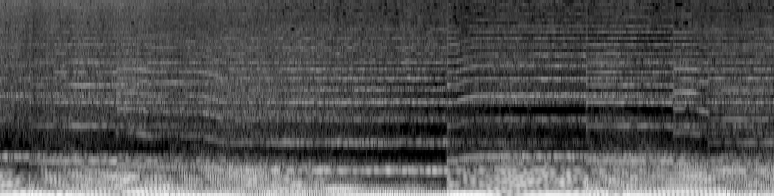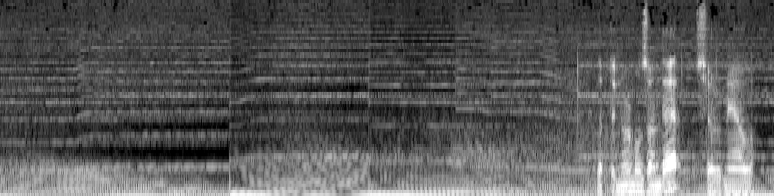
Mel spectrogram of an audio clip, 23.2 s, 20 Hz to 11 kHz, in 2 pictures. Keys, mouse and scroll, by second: 1.1 3, 1.8 alt+click, 3.9 3, 4.3 shift+click, 7.8 middle click, 8.7 shift+middle click, 9.6 shift+d, 11.2 s, 13.1-14.1 middle drag, 15.1 s, 16.6 middle click, 18.6 shift+n, 20.8 middle click, 22.0 KP_1.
